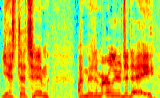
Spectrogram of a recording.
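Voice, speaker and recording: A man's voice: high voice, moderate pace, a bit bright, slight background noise, voice pushed up. A man voicing an urgent, distressed young man in a visual novel game. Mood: earnest. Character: young distressed man, son of a murdered father.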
